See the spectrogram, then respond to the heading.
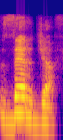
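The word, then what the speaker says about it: Xerjoff: It's not Jerjaf, it's Zerjaf. Yeah, I say Okay? Zerjoff. A lot of Zerjaf. people say Jerjoff, but it's for me, I say Zerjoff.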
